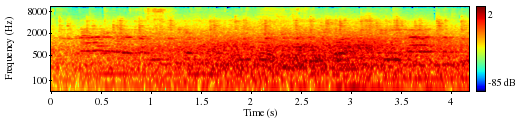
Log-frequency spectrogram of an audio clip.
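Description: Indistinct voices of people talking in the background, no words clear.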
